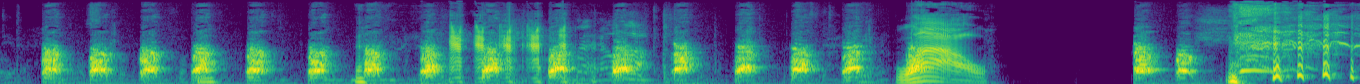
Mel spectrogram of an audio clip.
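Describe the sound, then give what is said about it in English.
A dog barks loudly in a fast, steady string of a dozen or more barks, then lets out a drawn-out, wavering howl before barking again; a voice briefly speaks. “I appreciate what your dog just said.”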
